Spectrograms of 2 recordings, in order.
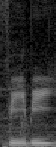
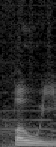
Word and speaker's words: Phoebe: Elite Four, which was Phoebe, the Ghost-type trainer, whose name I always used to pronounce Foe when I was little because I was just that dumb.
